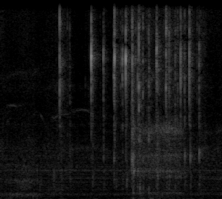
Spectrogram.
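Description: Faint typing on a computer keyboard, a short burst of several soft key clicks over quiet hiss, with no talk.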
